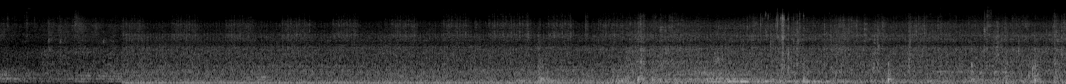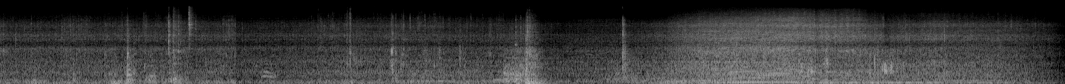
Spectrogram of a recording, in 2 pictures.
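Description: Van engines running, with a few sharp knocks such as doors shutting, then a louder vehicle pass with a gliding pitch near the end as one drives off.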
